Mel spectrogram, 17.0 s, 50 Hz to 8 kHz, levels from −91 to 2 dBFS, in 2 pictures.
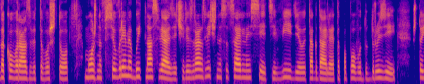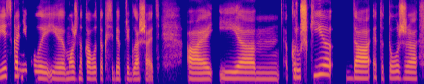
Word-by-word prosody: такого 205 Hz, -1 st, -2 dB
развитого, 185 Hz, -1 st, -2 dB
что 180 Hz, -1 st, +5 dB, 0.3 s
можно 210 Hz, -1 st, -2 dB
всё 225 Hz, +3 st, +2 dB
время 250 Hz, +2 st, -1 dB
быть 230 Hz, 0 st, -6 dB
на 220 Hz, 0 st, +4 dB
связи 195 Hz, -6 st, +3 dB
через 195 Hz, +3 st, -1 dB
различные 225 Hz, 0 st, 0 dB
социальные 210 Hz, 0 st, -1 dB
сети, 200 Hz, -3 st, +2 dB
видео 180 Hz, 0 st, -5 dB
и 175 Hz, -, -8 dB
так 190 Hz, +1 st, -5 dB
далее. 170 Hz, -2 st, 0 dB
Это 185 Hz, +4 st, -13 dB
по 185 Hz, -, -12 dB
поводу 175 Hz, -2 st, -9 dB
друзей, 190 Hz, -1 st, -5 dB, 0.3 s
что -, -, -2 dB
есть 230 Hz, +4 st, +1 dB
каникулы, 205 Hz, -5 st, -3 dB
и 175 Hz, -2 st, -4 dB
можно 180 Hz, +1 st, -4 dB
кого-то 180 Hz, 0 st, -5 dB
к -, -, -6 dB
себе 175 Hz, +1 st, -4 dB
приглашать. 170 Hz, 0 st, +1 dB, 0.5 s
А, 170 Hz, -1 st, +1 dB, 0.2 s
и, 185 Hz, 0 st, -6 dB
а, 175 Hz, -1 st, +1 dB
м, 170 Hz, -1 st, -15 dB, 0.2 s
кружки, 270 Hz, +7 st, +6 dB, 0.4 s
да, 190 Hz, 0 st, +2 dB
это 185 Hz, -, -13 dB
тоже, 185 Hz, -2 st, +2 dB
190 Hz, 135 wpm, -23 LUFS, 175-210 Hz, 0.5 s, кружки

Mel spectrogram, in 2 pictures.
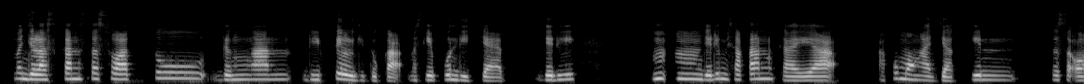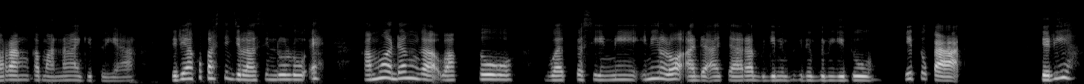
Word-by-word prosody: menjelaskan 255 Hz, +1 st, +4 dB
sesuatu 275 Hz, +2 st, 0 dB
dengan 230 Hz, +2 st, -1 dB
detail 220 Hz, +1 st, +2 dB
gitu 195 Hz, -1 st, -9 dB
Kak -, -, +1 dB
meskipun 200 Hz, +2 st, -2 dB
di 190 Hz, -4 st, -3 dB
chat 170 Hz, -3 st, -1 dB, 0.3 s
jadi 220 Hz, +3 st, +1 dB, 0.8 s
mhm, 255 Hz, -3 st, 0 dB
jadi 215 Hz, +4 st, +2 dB
misalkan 245 Hz, +2 st, 0 dB
kayak, 185 Hz, 0 st, +1 dB, 0.4 s
aku -, -, -18 dB
mau 230 Hz, -3 st, +2 dB
ngajakin 200 Hz, +4 st, -3 dB, 0.3 s
seseorang 210 Hz, 0 st, 0 dB
ke 200 Hz, -, -4 dB
mana 195 Hz, +1 st, -8 dB
gitu 185 Hz, -1 st, -13 dB
ya. 165 Hz, +1 st, -13 dB, 0.4 s
Jadi 200 Hz, +6 st, +2 dB
aku 265 Hz, +5 st, -6 dB
pasti 280 Hz, 0 st, 0 dB
jelasin 215 Hz, -1 st, 0 dB
dulu, 225 Hz, -1 st, +3 dB
"Eh 270 Hz, -, -1 dB, 0.5 s
kamu 240 Hz, +6 st, +2 dB
ada 280 Hz, -, +1 dB
nggak 260 Hz, -5 st, +3 dB
waktu 210 Hz, +3 st, +2 dB, 0.6 s
buat 200 Hz, 0 st, 0 dB
ke 220 Hz, -, -3 dB
sini? 215 Hz, 0 st, -7 dB
Ini 260 Hz, +3 st, -1 dB
loh 240 Hz, +1 st, +5 dB
ada 190 Hz, -1 st, -1 dB
acara 185 Hz, +1 st, -1 dB
begini 190 Hz, +1 st, -3 dB
begini 195 Hz, -1 st, -7 dB
begini," 190 Hz, +1 st, -4 dB
gitu. 190 Hz, -1 st, +3 dB, 0.3 s
Gitu 260 Hz, +1 st, -6 dB
Kak. 180 Hz, -6 st, +7 dB, 0.8 s
Jadi 280 Hz, +10 st, +4 dB
215 Hz, 125 wpm, -22 LUFS, 195-245 Hz, 0.8 s, Kak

